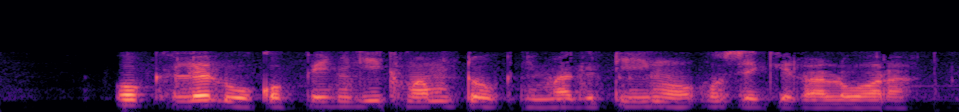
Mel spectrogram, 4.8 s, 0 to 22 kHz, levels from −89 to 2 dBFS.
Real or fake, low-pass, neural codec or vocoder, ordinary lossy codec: real; 7.2 kHz; none; AAC, 16 kbps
